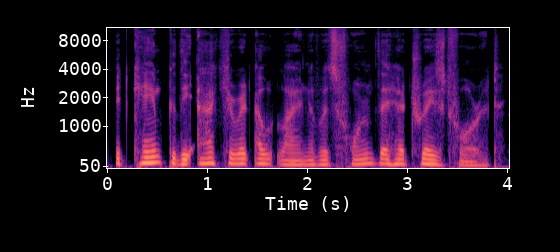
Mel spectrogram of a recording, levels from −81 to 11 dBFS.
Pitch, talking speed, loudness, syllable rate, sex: 100 Hz, 225 wpm, -19 LUFS, 5.1 syllables/s, male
